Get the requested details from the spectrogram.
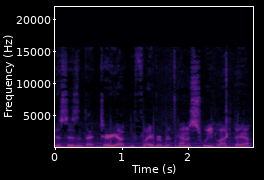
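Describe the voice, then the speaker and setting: The speaker is a man. Background noise is noticeable. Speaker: food reviewer. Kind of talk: casual taste-test vlog chat. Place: hall. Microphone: phone near.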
